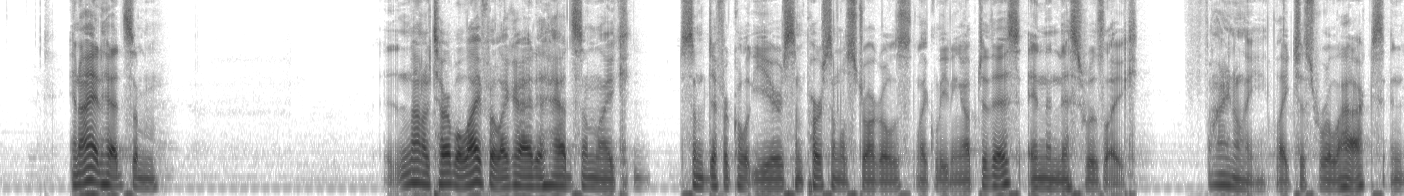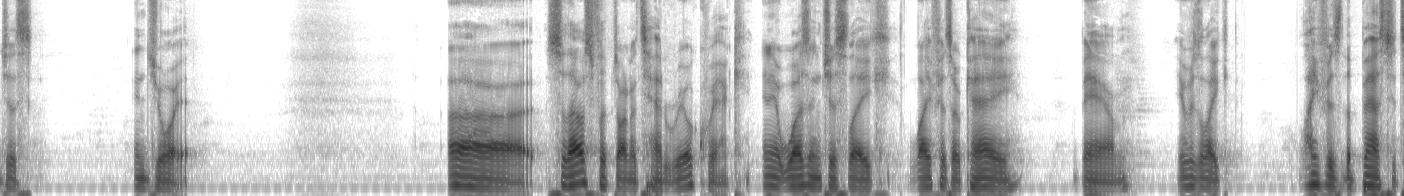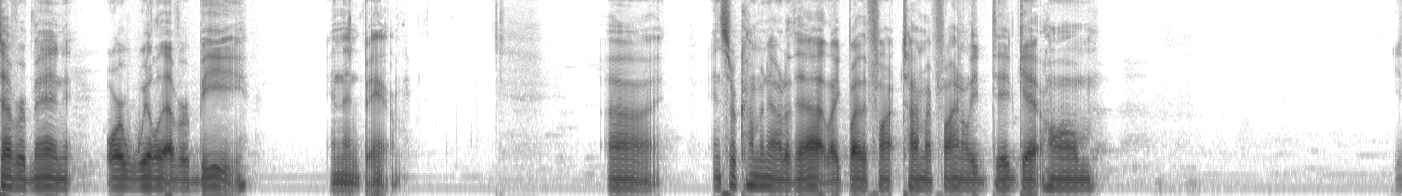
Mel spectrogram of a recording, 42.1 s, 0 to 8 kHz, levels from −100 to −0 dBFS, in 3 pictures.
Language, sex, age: English, male, 20-39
